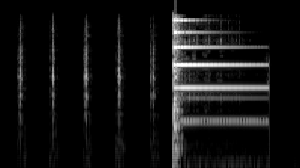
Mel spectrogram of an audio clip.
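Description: Quiz countdown-timer sound effect: quick clock-like ticking, about four or five ticks a second, then a single bright bell ding a little past halfway that rings for just over half a second and cuts off, signalling that time is up.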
